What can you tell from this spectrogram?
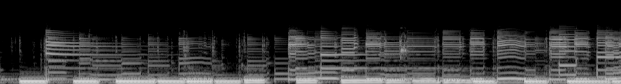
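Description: Background instrumental music: a guitar melody over a bass line.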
